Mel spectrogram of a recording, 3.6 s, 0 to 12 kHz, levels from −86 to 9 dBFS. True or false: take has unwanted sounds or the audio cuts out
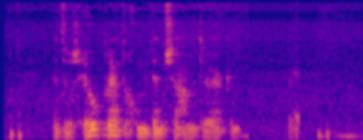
true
